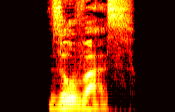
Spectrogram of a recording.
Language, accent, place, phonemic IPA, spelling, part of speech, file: German, Germany, Berlin, /ˈzoːvas/, sowas, pronoun, De-sowas.ogg
- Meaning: that sort of thing, something like this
